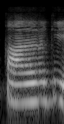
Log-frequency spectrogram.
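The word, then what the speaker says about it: 딸기: Fiosi, tadi ini bacanya bukan dalgi tapi talgi ya. Ingat dia double digit berarti lebih ke T gitu ya.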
